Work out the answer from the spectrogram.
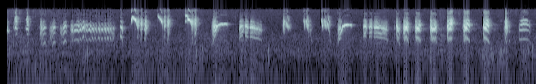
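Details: An Isabelline shrike in Iran gives a fast, varied run of scratchy chattering notes mixed with short rising whistles, several per second, in an otherwise quiet setting.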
